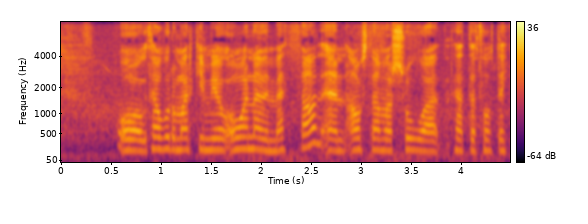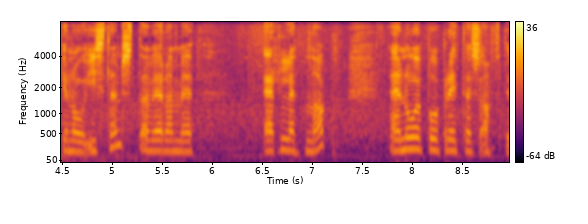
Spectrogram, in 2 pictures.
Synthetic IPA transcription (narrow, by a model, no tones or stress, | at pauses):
ɔɣθaðvɔɾʏmaɾ̥cɪmjœːɣoːwanːaɣðɪmɛðθaðɛnʔa̰wst̪aːðavaɾ̥suaðθɛht̪aθoht̪ɛhcɪnoːwʔist̪lɛnst̪aðvɛːɾamɛð | ɛɾlɛn̥t̪napn̥ | ɛnːuɛɾpɔːðʏpɾeːjt̪θɛsːa̰ft̪ʏ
